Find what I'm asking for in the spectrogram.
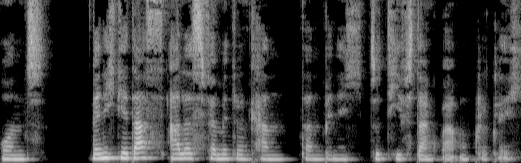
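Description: A woman's fairly high, somewhat breathy voice with fairly even intonation, at a fairly slow pace, over a silent background in a very clean recording. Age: 30s. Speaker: health podcaster, endometriosis patient. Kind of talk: podcast intro monologue.

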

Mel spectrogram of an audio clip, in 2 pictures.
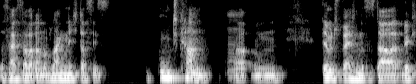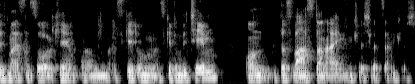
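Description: This man's pitch is medium. He talks at a fairly slow pace. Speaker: social media marketing entrepreneur. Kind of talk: casual chat. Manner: frequent filler hesitations.

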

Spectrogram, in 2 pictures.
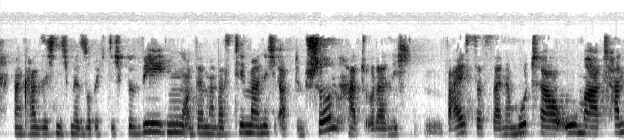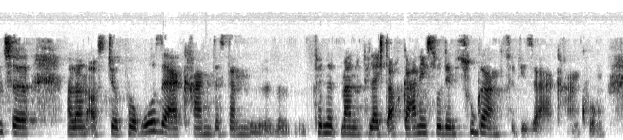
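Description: At a moderate pace and with fairly even intonation, this is an unremarkable speaking voice. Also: woman, medium pitch for a woman. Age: 40s. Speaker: health project organizer. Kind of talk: interview.

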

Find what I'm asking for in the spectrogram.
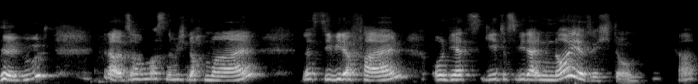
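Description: Long, frequent pauses break up a woman's moderately paced speech. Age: 20s. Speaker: actress and acting teacher. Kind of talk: interview; guided exercise.

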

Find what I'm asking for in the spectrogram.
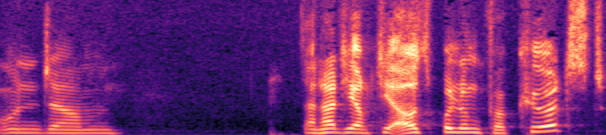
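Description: A woman's fairly high voice at a moderate pace, over a quiet background. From Germany, Wuppertal. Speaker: stand-up comedian. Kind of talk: casual interview.

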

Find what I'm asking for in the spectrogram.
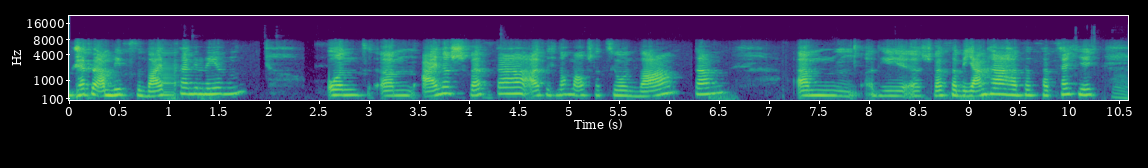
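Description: The voice is somewhat breathy, moving at a very slow pace with ordinary pitch variation. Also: woman, fairly high pitch for a woman. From northern Hesse, Germany (near Kassel). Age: 20s. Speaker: author with a congenital heart defect. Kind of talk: interview.

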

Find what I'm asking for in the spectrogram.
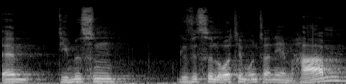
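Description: A man's voice over noticeable background noise. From Germany, Ruhr area (Dorsten). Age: 40s. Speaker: body shop manager. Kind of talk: interview. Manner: hesitant, many fillers.

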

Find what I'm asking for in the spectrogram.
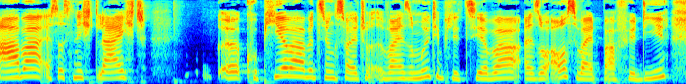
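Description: A woman with an unremarkable speaking voice talks at a fairly slow pace and fairly high pitch with fairly even intonation. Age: 20s. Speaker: HR analyst. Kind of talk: casual chat.

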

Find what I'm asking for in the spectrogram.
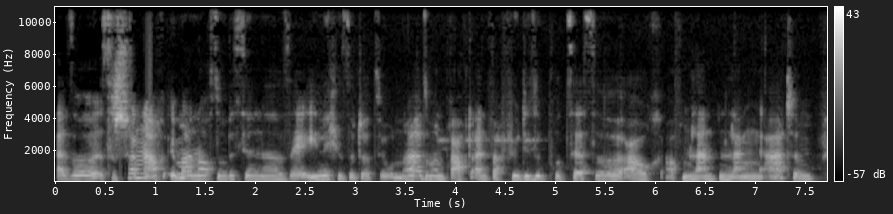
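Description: Over noticeable background noise, a woman speaks at a fairly quick pace with hardly any pauses. Her medium pitch carries fairly even intonation. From Brandenburg, Germany. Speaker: founder and director of a think tank. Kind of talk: interview.

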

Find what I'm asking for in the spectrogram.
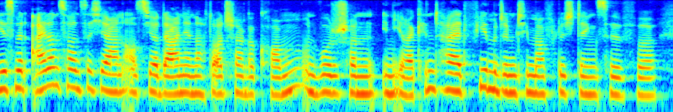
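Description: A woman's plain, everyday voice, medium in pitch, at a fairly slow pace. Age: 30s. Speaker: podcast host. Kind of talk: scripted intro; interview.

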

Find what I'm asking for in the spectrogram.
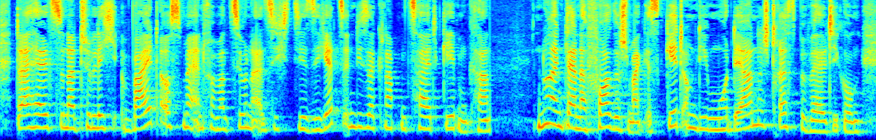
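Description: A woman with a gentle, warm tone and fairly high pitch talks at a fairly quick pace, with ordinary pitch variation and noticeable background noise. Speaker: mental and emotion coach, meditation guide. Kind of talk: guided meditation. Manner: gentle, warm, soft-spoken.

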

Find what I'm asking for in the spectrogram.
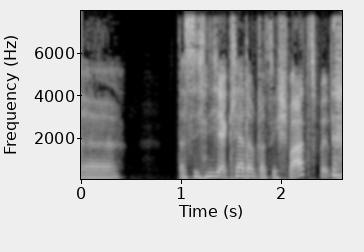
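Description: An ordinary speaking voice from a woman, fairly low in pitch, with fairly even intonation at a fairly quick pace, in a dry, close sound with no echo. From northern Germany, Schleswig-Holstein. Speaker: TV presenter and journalist. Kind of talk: casual interview.

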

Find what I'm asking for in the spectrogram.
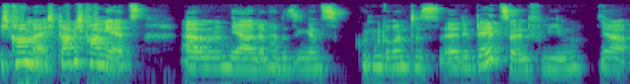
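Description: The voice is a woman's, with a bright, sharp tone. Her pace is moderate. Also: medium pitch for a woman, ordinary pitch variation. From Göttingen, Germany. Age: 20s. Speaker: student. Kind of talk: voice message self-introduction; casual chat.

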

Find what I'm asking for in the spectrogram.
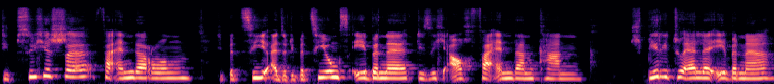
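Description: A normal speaking voice comes from a woman with a fairly high pitch. She goes at a fairly slow pace with ordinary pitch variation. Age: 30s. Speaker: doula. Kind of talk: casual chat. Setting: video call.

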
